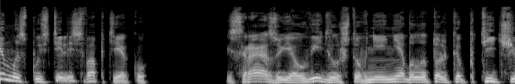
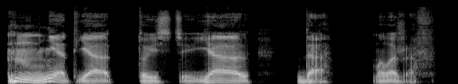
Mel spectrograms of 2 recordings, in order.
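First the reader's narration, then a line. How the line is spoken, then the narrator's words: Dry grumble through teeth. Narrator (Russian): проворчал сквозь зубы сухо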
